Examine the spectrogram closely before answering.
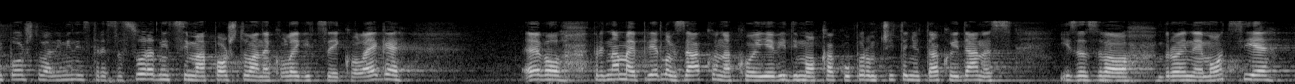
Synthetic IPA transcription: po̞ʃt̪oʋaniminist̪ɾsasuɾad̪nit̪simapo̞ʃt̪o̞ʋane̞ko̞le̞ːɡit̪seikʰo̞le̞ːɡe̞ | e̞ʋo̞pɾe̞d̪namaje̞pɾjedlˠo̞ɡzaːko̞nakʰo̞jijeʋid̪imo̞kako̞upr̩ʋo̞mt͡ʃit̪aɲut̪ako̞id̪anas | izazʋaobɾo̞ːjne̞ːmo̞t̪sije̞

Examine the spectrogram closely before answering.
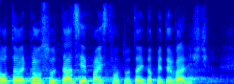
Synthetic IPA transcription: ɔt̪ɛkɔ̃ñsult̪at̪sʲjɛpaj̃st̪fɔt̪ut̪ajd̪ɔpɘt̪ɘvalʲḭɕt͡ɕɛ̥

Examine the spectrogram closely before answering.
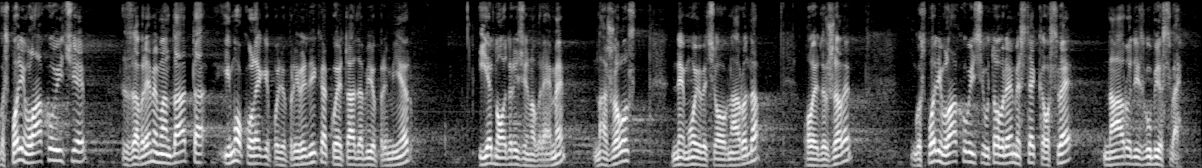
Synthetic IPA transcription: ɡospo̞d̪inʋlˠaːxo̞ʋit͡ɕje | zaʋɾeːmemand̪aːt̪aimoko̞le̞ːɡepo̞ʎo̞pɾiʋɾed̪nikako̞jijet̪ad̪abio̞pɾe̞mijeɾ | ijed̪nood̪ɾeːd͡ʑe̞no̞ʋɾeːmenaʒalˠo̞st̪nemo̞juʋe̞t͡ɕo̞ʋo̞ɡnaːɾo̞d̪a | o̞ʋed̪r̩ʒaʋe̞ | ɡo̞spo̞d̪inʋlˠaːxo̞ʋit͡ɕjeut̪o̞ːʋɾeːmest̪ekaosʋe̞ | naːɾo̞d̪izɡubio̞sʋḛ

